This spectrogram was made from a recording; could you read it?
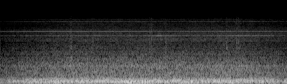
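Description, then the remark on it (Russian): A Yak-40 passenger jet roars steadily as it takes off from a military airfield, a dense low rumble with a thin high engine whine running over it, continuous and unbroken, with no voices. “В 19:00 пассажирский самолет Як-40 вылетел с военного аэродрома.”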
